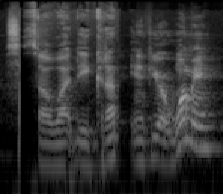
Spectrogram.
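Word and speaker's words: สวัสดีครับ: So to say hello, to greet, and this is hello, goodbye, good evening, you're just going to simply say Sawadee krap.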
